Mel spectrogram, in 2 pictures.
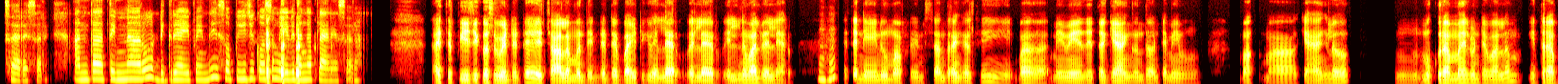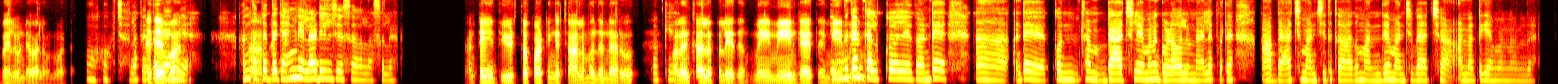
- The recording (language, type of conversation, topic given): Telugu, podcast, విదేశం వెళ్లి జీవించాలా లేక ఇక్కడే ఉండాలా అనే నిర్ణయం ఎలా తీసుకుంటారు?
- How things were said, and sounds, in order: in English: "సో, పీజీ"; laugh; other background noise; in English: "పీజీ"; in English: "ఫ్రెండ్స్"; in English: "గ్యాంగ్‌లో"; tapping; in English: "గ్యాంగ్‌ని"; in English: "డీల్"; in English: "మె మెయిన్‌గా"; in English: "బ్యాచ్‌లో"; in English: "బ్యాచ్"; in English: "బ్యాచ్"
